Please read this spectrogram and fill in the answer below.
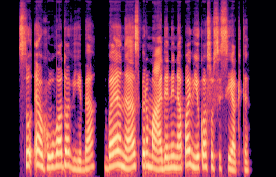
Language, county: Lithuanian, Kaunas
